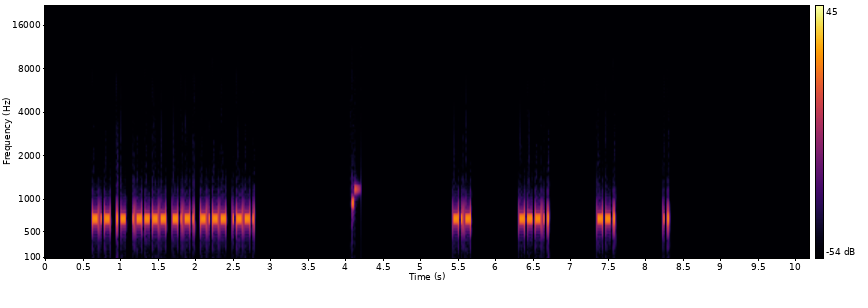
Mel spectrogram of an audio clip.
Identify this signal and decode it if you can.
Morse code, heard as a keyed tone, about 44 wpm, spaced as for 22 wpm, 700 Hz. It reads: KA1CYP K8GI
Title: USA Call Signs - 8x Character Spacing - 45wpm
